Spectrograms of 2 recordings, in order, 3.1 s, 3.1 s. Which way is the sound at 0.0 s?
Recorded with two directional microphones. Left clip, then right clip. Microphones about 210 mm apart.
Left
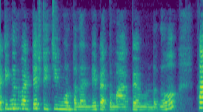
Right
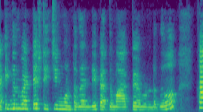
15° left (ahead or behind).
